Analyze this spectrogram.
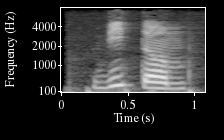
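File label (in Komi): "витӧм", Komi, female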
